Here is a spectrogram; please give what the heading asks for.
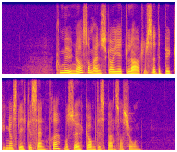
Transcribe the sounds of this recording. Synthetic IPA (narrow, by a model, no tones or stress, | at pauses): kʰʊmʉːnəʁsɔmœnskəʁoːjɪːt̪lɑːd̪̥l̩sət̪ʰɪbʏɡɪŋəsliːkəsɛnt̪ʁəmoːsøːkəɔmd̪ɪspɛnsɑ̰ʃuːn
